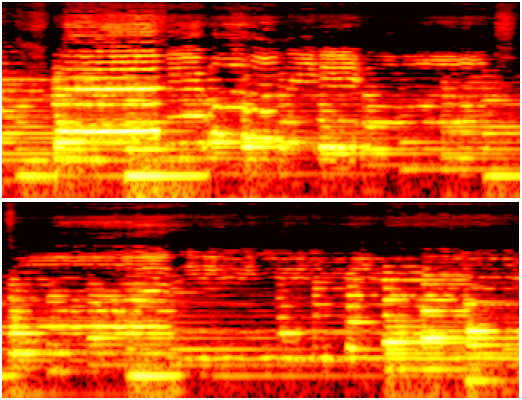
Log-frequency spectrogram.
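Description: A woman singing a hymn solo with grand piano accompaniment. The singing is loudest in the first two seconds, then the piano carries on more softly.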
